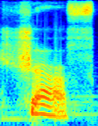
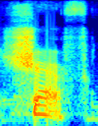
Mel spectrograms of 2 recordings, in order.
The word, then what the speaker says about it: chef: Ini juga bacanya chef, karena kan kita taunya CH itu ceh ya, tapi dibacanya chef.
